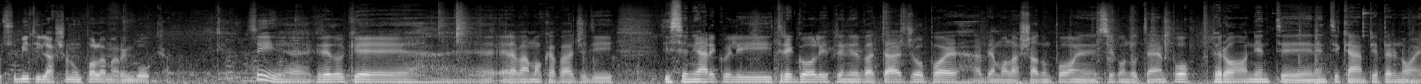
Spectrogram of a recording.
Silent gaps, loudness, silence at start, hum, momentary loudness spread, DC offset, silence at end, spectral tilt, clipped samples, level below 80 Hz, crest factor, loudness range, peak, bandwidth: none; -16 LUFS; 0 s; none; 7 LU; under 0.1%; 0 s; -5.5 dB/octave; under 0.1%; -34 dBFS; 16 dB; 2 LU; 0 dBFS; over 20 kHz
